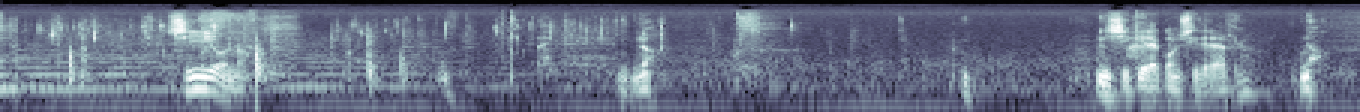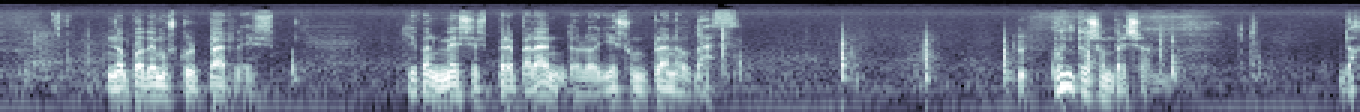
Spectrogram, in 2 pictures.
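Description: A man speaks tensely at close range.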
